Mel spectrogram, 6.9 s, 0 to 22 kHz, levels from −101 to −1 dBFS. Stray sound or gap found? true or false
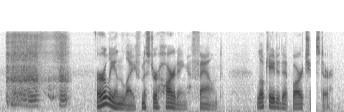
true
